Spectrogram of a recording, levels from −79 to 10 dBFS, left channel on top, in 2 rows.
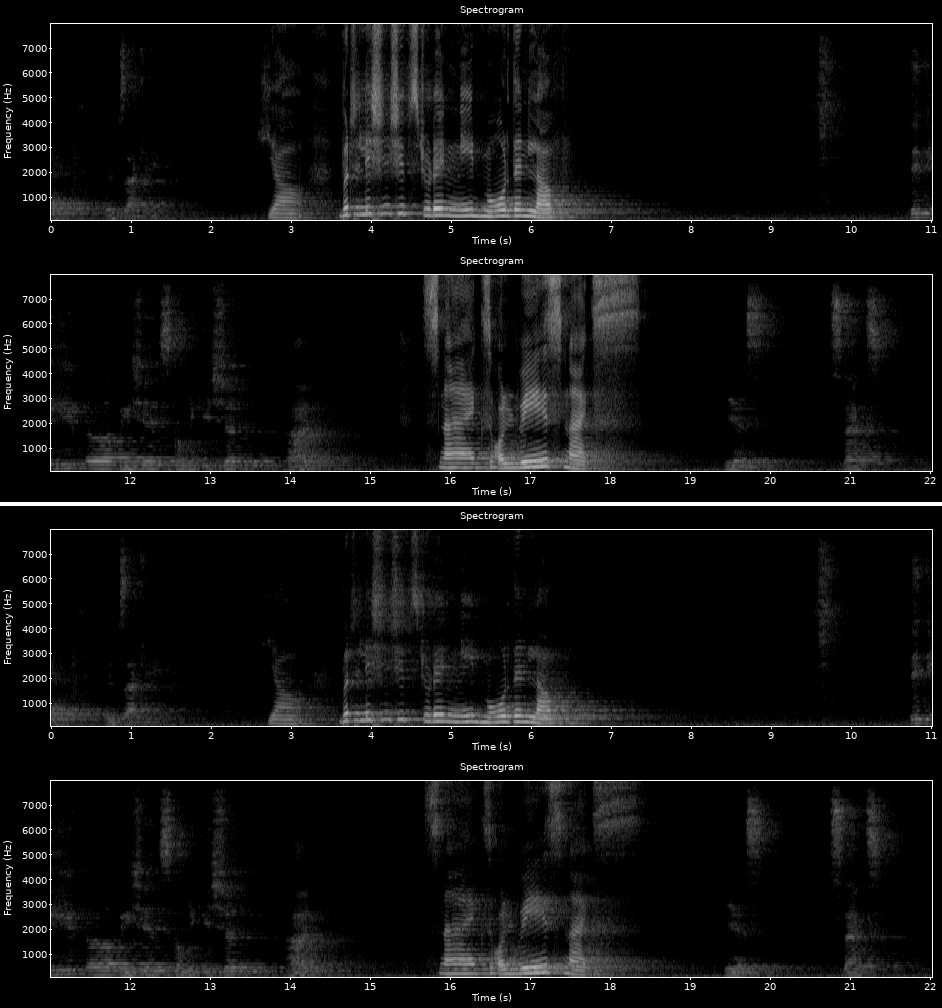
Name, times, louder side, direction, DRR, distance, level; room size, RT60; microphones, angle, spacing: voice 1, 0.3-1.4 9.5-9.8 10.7-13.5 13.9-14.3 19.4-19.9 20.8-21.4, left 1 dB, 20° right, -4 dB, 5.9 m, -49 dB
voice 2, 2.7-3.2 3.6-6.4 15.7-18.2, left 4 dB, 90° left, 10 dB, 0.8 m, -29 dB
27.0 x 12.5 x 8.2 m, 2.4 s
head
